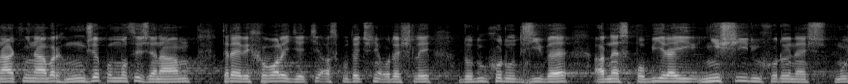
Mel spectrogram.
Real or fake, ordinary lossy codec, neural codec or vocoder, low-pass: real; AAC, 64 kbps; none; 7.2 kHz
